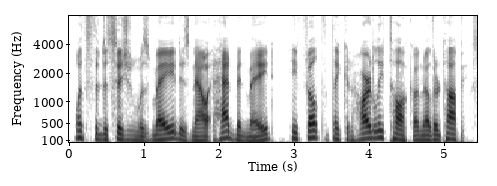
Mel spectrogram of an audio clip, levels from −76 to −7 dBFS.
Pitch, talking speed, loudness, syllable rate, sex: 115 Hz, 230 wpm, -21 LUFS, 5.1 syllables/s, male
